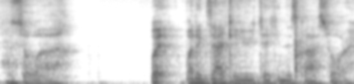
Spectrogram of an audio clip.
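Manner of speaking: hushed, half-whispered voice. In a role-play, leaning over to someone during class, half-whispering. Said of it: "I am whispering".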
